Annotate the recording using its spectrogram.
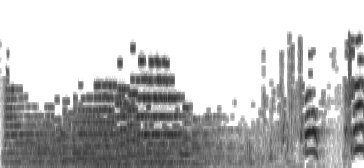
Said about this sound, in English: the ship hits a rock and we find the Robinson family struggling in the water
